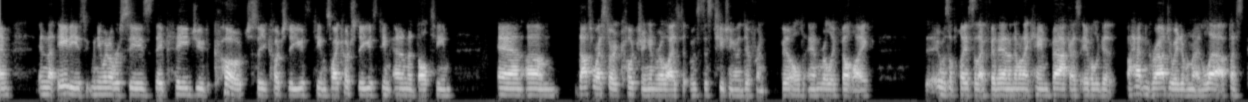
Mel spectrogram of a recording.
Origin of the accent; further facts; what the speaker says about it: Alaska, United States; moved away; also born or lived in Oregon; I grew up in Alaska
